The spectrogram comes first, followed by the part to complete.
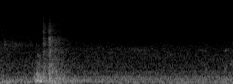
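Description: A single short bump about half a second in, followed by quiet room noise.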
